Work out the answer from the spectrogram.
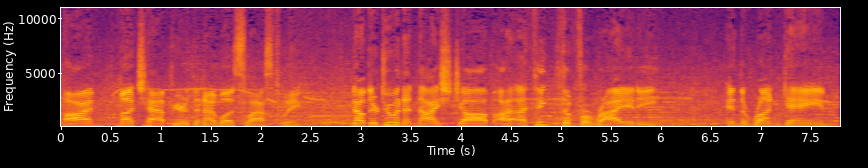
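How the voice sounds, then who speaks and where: Man, live football analysis, somewhat high pitch, measured technical explanations, noticeable musical backdrop. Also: over music.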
